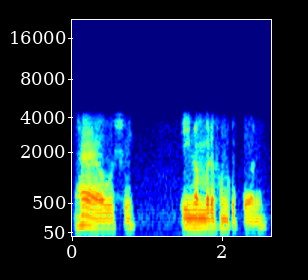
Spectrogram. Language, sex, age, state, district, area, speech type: Bengali, male, 18-30, West Bengal, Darjeeling, urban, conversation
